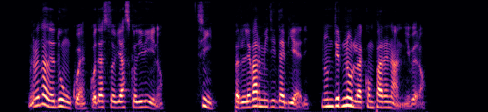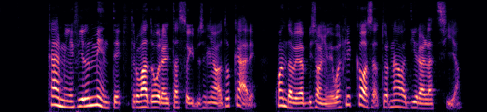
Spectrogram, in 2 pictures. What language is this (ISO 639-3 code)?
ita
